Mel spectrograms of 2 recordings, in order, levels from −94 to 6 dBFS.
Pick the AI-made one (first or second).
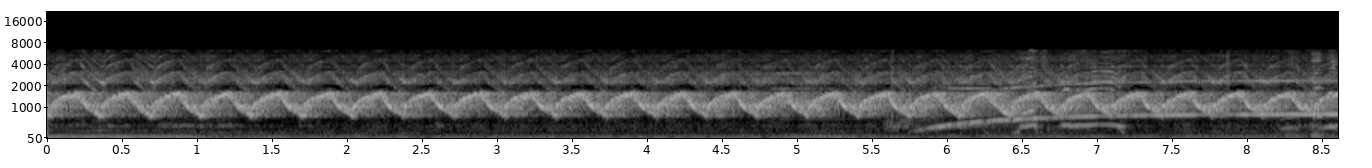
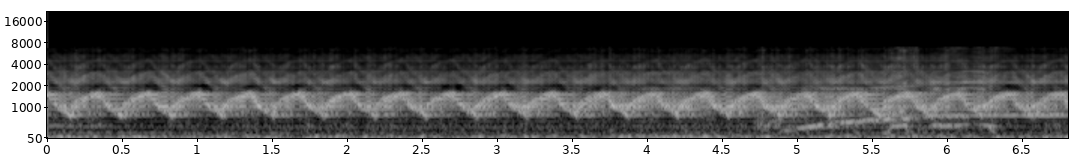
second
